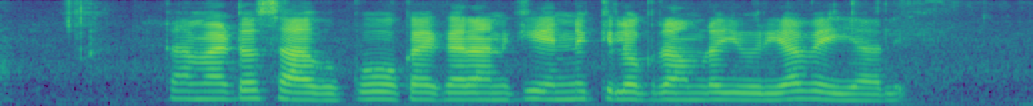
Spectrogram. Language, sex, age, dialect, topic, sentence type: Telugu, female, 25-30, Telangana, agriculture, question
